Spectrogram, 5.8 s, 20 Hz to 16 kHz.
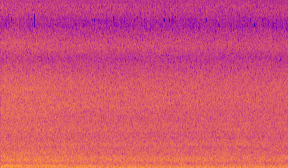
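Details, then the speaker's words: Truck air brake system during a CDL pre-trip brake test, primary and secondary air building to the 120–140 psi governor range: a steady engine and compressor roar, then a short hiss of air as the governor cuts out. Normal governor cut-off. "do that that's the governor cut off if you are not at the governor cutoff you go to move the structure to do tests it's a failure"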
